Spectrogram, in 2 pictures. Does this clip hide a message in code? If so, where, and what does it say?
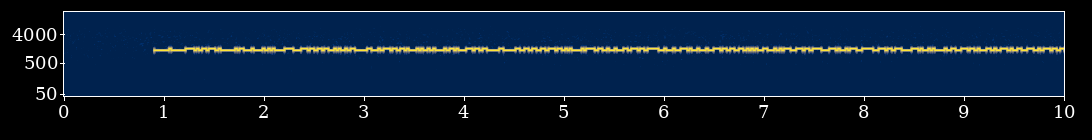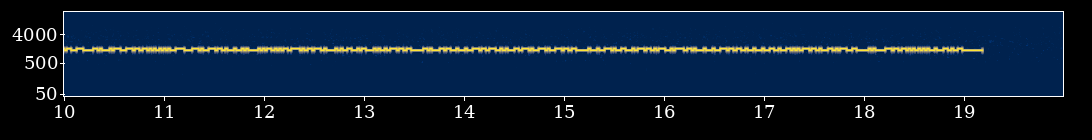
Yes: RTTY (45.45 baud, 170 Hz shift) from 0.9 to 19.2 s, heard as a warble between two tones, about 1360 Hz centre. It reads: BKXO LFVC GFKG VVII XEPU TQHQ IYCZ OHZT MHXW UAWN LMGZ RYOH QXSS KWBF VGLQ NUHH VQHC ZEGQ PQPR UZVX RYUW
